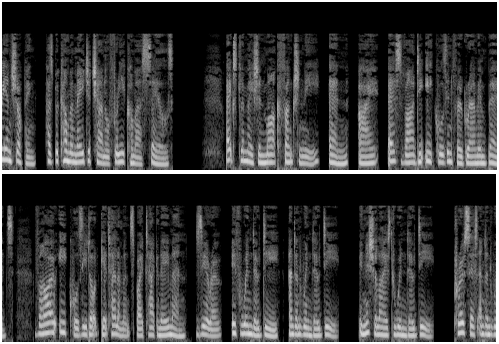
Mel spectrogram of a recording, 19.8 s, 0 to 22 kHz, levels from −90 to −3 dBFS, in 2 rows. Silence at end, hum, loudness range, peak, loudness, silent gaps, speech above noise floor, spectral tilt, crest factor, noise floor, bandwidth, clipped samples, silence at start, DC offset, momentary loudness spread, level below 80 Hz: 0 s; none; 2 LU; -6 dBFS; -24 LUFS; 3.45-3.99 s, 7.04-7.09 s, 7.55-7.59 s, 16.66-17.02 s, 18.55-18.92 s; 29 dB; -5 dB/octave; 18 dB; -52 dBFS; 10.5 kHz; under 0.1%; 0 s; under 0.1%; 7 LU; -58 dBFS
